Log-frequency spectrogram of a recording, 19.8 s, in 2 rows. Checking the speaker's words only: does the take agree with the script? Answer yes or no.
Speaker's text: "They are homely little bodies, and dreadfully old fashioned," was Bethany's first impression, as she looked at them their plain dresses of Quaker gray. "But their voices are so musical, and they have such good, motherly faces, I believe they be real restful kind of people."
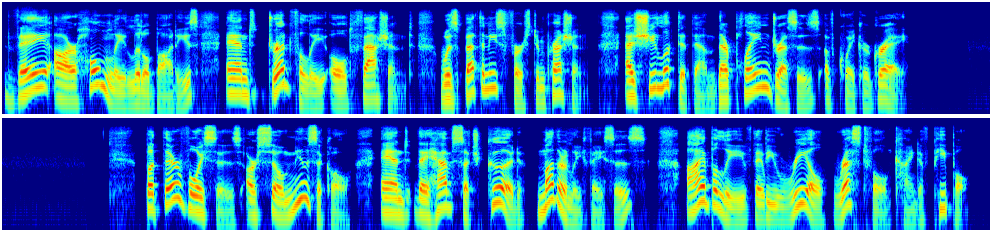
yes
